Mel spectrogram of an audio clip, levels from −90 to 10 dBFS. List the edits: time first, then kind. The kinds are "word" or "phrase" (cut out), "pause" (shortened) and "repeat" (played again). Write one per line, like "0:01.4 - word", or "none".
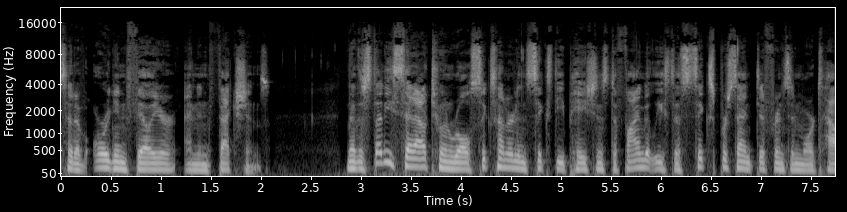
none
